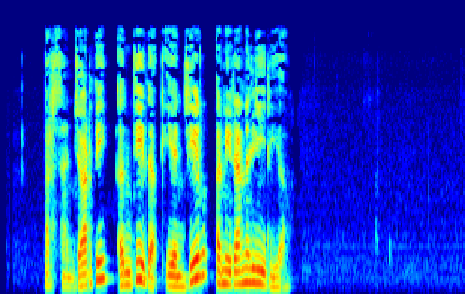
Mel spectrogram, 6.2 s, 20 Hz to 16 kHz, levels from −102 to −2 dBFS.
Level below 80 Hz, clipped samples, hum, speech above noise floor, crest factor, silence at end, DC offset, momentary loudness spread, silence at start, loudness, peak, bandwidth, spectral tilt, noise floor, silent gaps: -72 dBFS; under 0.1%; none; 53 dB; 20 dB; 2.4 s; under 0.1%; 13 LU; 0.6 s; -23 LUFS; -4 dBFS; 11.5 kHz; -5 dB/octave; -75 dBFS; none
